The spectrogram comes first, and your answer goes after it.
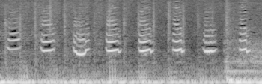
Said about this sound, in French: Puis là, on sait qu'il y a un autre tom qui se dirige vers nous.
